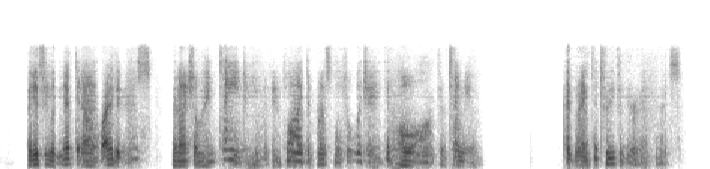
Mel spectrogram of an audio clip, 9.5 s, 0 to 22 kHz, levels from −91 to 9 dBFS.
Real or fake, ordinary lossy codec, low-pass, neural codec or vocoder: fake; Opus, 24 kbps; 7.2 kHz; codec, 44.1 kHz, 0.9 kbps, DAC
